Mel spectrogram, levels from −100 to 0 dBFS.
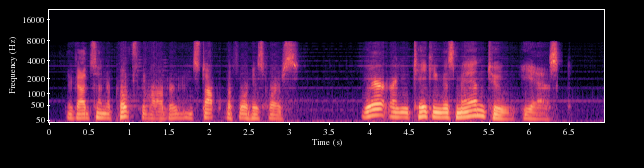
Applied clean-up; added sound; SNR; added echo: neural separator model SepFormer DNS4.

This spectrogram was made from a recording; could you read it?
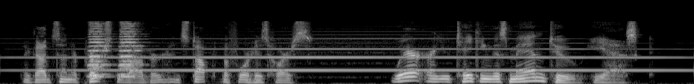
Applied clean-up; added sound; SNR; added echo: none; Wind instrument, woodwind instrument + Vehicle horn, car horn, honking; 3 dB; none.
